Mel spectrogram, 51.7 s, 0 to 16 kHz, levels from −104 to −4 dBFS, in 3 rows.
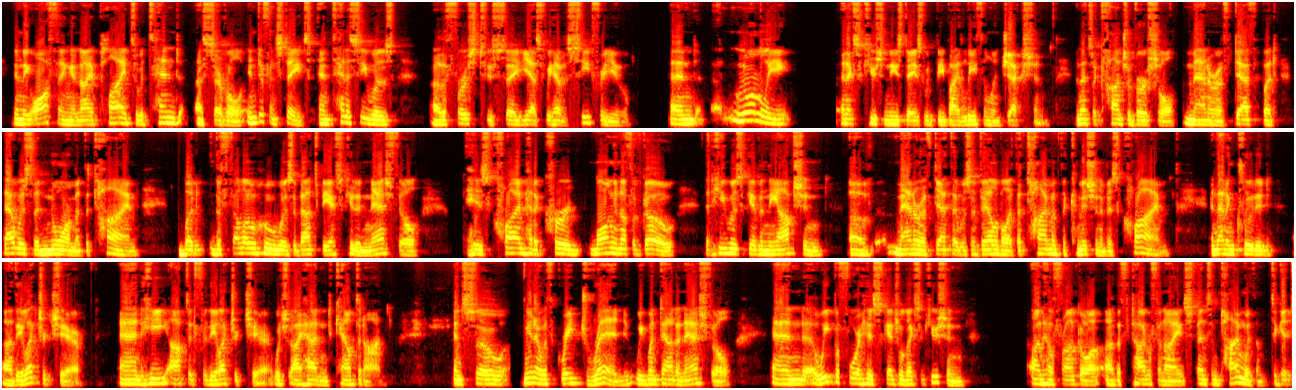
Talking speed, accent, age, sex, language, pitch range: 170 wpm, American, 40-59, male, English, 115-140 Hz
